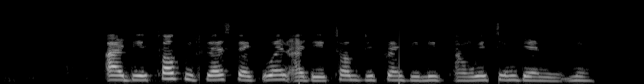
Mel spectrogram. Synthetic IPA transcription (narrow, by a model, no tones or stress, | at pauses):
ʔaɪdetʰɔkwitɹɛspɛk̚twɛ̃nʔaɪdetʰɔk̚difɹɛ̃nt̚bilifsãnwetĩndɛmmĩ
